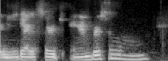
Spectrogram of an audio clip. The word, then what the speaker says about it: Cimone: You just gotta search Amber Simone, and the Simone is spelled Cimone. C I'll I be M O N E.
